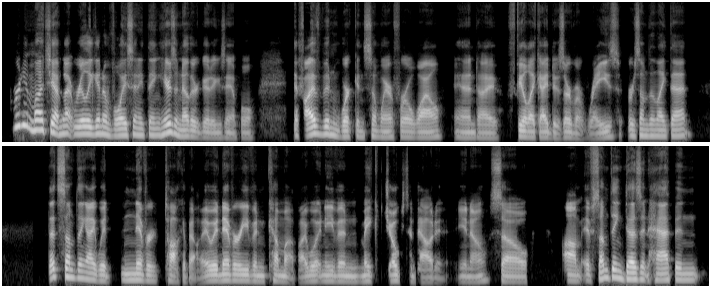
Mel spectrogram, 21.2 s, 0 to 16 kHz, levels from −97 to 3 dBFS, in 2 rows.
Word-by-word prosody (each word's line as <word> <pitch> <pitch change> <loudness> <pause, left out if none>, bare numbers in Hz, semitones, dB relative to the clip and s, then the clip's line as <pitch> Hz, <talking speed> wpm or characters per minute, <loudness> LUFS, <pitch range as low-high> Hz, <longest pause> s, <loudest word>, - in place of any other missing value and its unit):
Pretty 315 +4 +3
much, 230 -4 +4
yeah, 185 - +8
I'm 145 - +1
not 160 -1 +1
really 150 0 +5
gonna 150 0 +2
voice 125 +2 +1
anything. 130 -2 -3
Here's 170 +5 +4
another 115 -6 0
good 95 0 -5
example. 85 -1 -9 0.6
If - - -3
I've 155 0 +7
been 140 -6 -1
working 105 0 -1
somewhere 100 -2 -4
for 100 +1 -5
a 95 - -2
while, 95 +3 -1
and 90 -2 -6
I 85 -1 -2 0.3
feel 110 -2 +4
like 100 -1 0
I 95 -1 +4
deserve 90 +2 -4
a - - -6
raise 90 +6 -5
or 120 -1 -3
something 120 0 -4
like 115 -1 -2
that. 120 +3 0 1.0
That's 165 +1 +2
something 155 -5 +2
I 125 -1 +6
would 105 -4 -1 0.2
never 115 -3 0
talk - - 0
about. - - -6
It - - +1
would 105 0 +4
never 110 0 +5
even 100 -3 -1
come 100 -2 -3
up. 90 - -5
I 85 - -3
wouldn't 100 +1 -3
even 95 -2 -2
make 100 +1 -2
jokes 105 -1 0
about - - -3
it, 70 -2 -13 0.2
you 90 - -6
know? 85 +4 -5
So, 90 -4 -1 0.6
um, 105 -2 +3
if 110 - -3
something 150 +1 +2
doesn't 130 -1 +5
happen, 115 0 +1
110 Hz, 170 wpm, -23 LUFS, 95-130 Hz, 1.0 s, yeah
